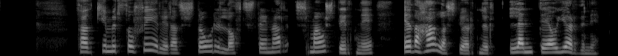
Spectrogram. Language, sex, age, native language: Icelandic, female, 18-19, Icelandic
